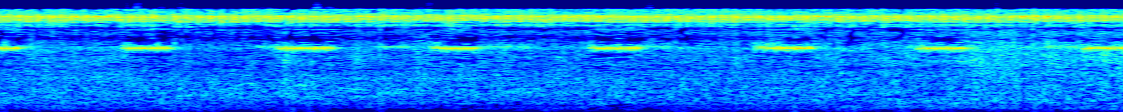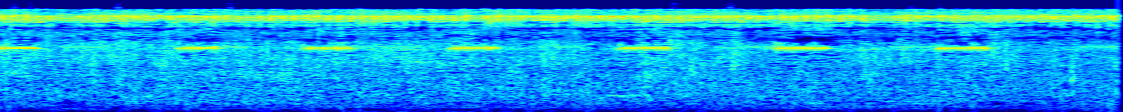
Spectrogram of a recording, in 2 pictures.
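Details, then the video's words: Crickets chirp in regular short bursts, each pulse bright and clear, coming roughly every three-quarters of a second above a constant shrill drone of other insects. "Crickets Chirping Sound"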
